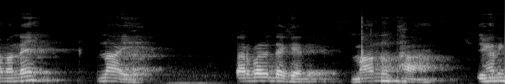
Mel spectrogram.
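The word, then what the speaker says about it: 많다: ফিয়পের ব্যতিক্রম যেটাই থাকুক না কেন আমরা সামনেটা উচ্চারণ করব আর এটা কি হবে, বাদ যাবে পরেরটা। তাহলে এটা কি হবে, মানথা, মানথা মানে কি বেশি, আনথা মানে কি বসা, অব দা মানে কি নাই।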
